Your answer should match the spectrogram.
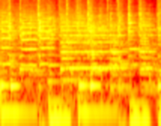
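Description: Live salsa band playing an instrumental passage, with a prominent bass line stepping between notes about twice a second under sustained pitched parts and steady percussion.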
